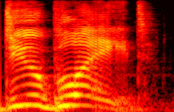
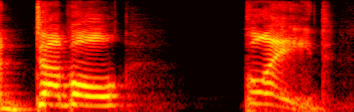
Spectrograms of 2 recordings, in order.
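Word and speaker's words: Doublade: also quick psa also a call out for pokemon 7 specifically it's not pronounced dewblade it's a double blade doublead the next two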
